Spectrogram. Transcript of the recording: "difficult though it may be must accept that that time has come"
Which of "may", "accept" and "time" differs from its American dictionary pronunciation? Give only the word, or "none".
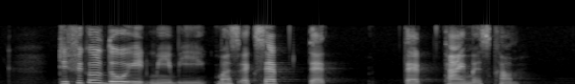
none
